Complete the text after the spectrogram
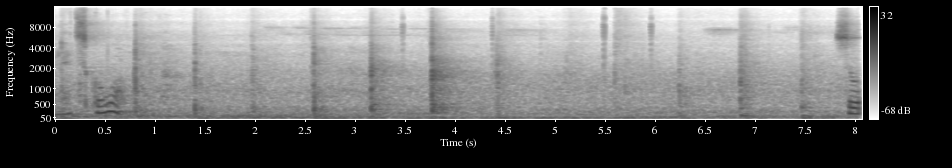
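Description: Footsteps thud on hard stairs.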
